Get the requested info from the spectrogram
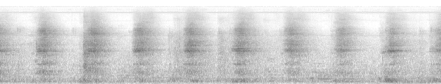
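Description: A person drawing in air through the mouth in short, sharp sips, an even series of about nine, one every three-quarters of a second. This is a yogic breathing exercise: the lungs are filled in many small sips before a breath hold.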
